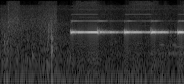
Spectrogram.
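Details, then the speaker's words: Steady high-pitched electronic tone with brief dips after a faint rustle: hospital bed exit alarm placing a nurse call as a fall-risk patient leaves the bed unaccompanied, in a Voalte patient safety demonstration. "upon exiting the bed the alarm will activate placing a call upon entrance into the room with my staff locating device it will automatically suppress all alarms in the room so that i can focus on my patient"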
